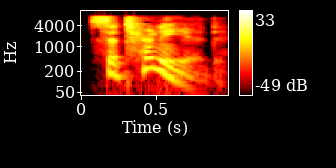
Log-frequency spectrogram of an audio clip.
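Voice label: "saturniid", English, British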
